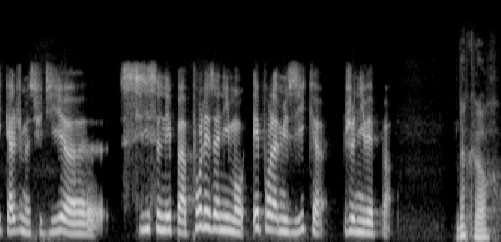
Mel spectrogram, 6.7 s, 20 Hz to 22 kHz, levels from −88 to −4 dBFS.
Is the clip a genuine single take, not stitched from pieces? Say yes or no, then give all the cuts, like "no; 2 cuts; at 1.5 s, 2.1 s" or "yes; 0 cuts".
yes; 0 cuts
